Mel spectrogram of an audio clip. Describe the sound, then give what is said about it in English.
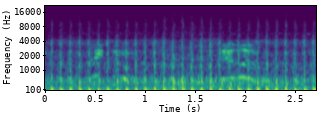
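A Kentucky State Police helicopter hovers during a rescue of four college students, its rotor blades beating out a loud, rapid, steady thumping chop throughout, with faint muffled voices briefly rising beneath the engine noise. “Four college students were rescued by a Kentucky State Police helicopter Monday.”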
